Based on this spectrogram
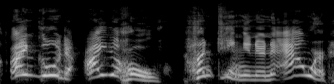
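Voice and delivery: high, loud protest; indignant outburst. Retold or imitated. Friend protesting to the fake officer he's leaving. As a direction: blurt it in disbelief.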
